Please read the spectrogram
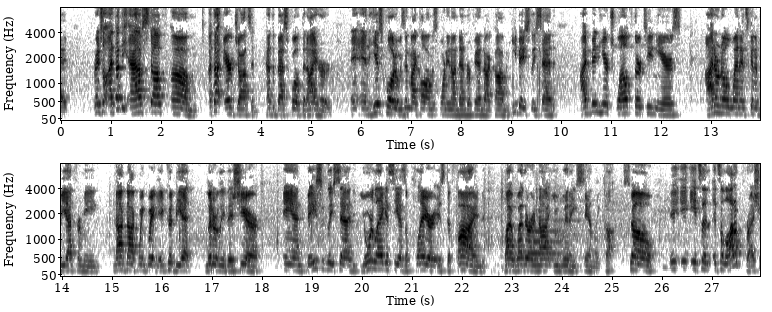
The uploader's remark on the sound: Live from Ball Arena ahead of Game 1 between the Avalanche and Lightning.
